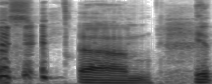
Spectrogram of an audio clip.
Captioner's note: laughs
